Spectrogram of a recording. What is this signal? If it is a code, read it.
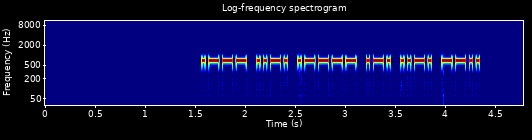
Morse code, heard as a keyed tone, about 36 wpm, 700 Hz. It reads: JF1RFZ
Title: DXCC-100 Call Signs - 6 Characters - Repeated 2x - 35wpm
